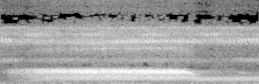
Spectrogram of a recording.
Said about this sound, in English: A herd of nervous cattle? A distant motorboat? It's the dawn chorus of male capuchin birds, one of the most bizarre members of one of the most bizarre bird families in South America, the catingas.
